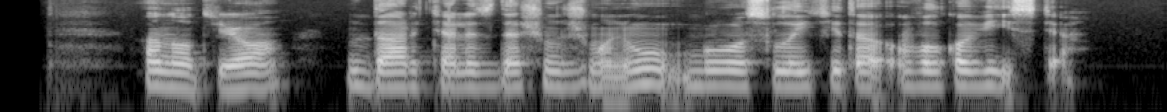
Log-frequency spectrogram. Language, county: Lithuanian, Alytus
